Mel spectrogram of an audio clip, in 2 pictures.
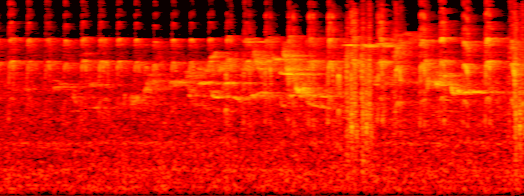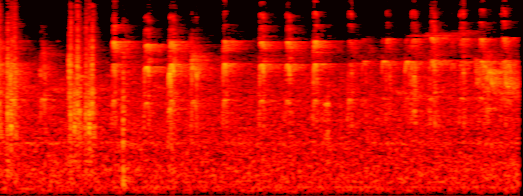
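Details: Great spotted woodpecker young being fed by a parent beg with a constant high, wheezy chatter in quick bursts, nearly two a second, swelling louder at times. Faint outdoor background.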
